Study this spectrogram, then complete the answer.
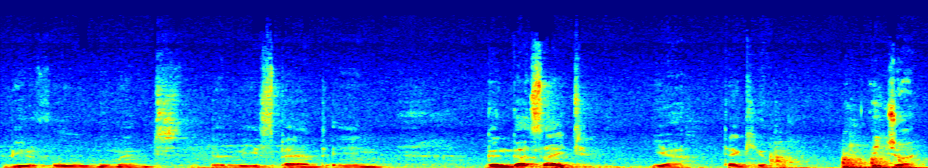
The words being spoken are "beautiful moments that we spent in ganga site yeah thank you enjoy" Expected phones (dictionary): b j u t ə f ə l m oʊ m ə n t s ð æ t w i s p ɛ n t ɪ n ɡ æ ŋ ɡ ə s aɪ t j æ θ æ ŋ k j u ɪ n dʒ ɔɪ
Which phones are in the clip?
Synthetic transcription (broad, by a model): b j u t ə f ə l m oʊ m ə n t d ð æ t w i s p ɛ n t ɪ n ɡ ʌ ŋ ɡ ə s aɪ t j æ t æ ŋ k j u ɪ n dʒ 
